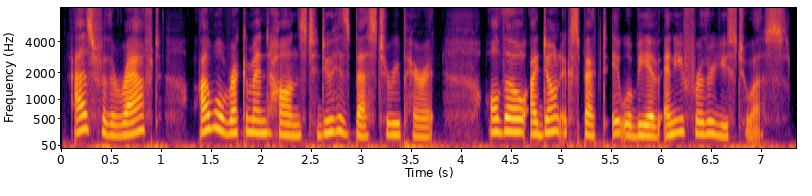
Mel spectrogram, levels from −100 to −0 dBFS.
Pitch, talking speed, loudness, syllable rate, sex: 220 Hz, 230 wpm, -18 LUFS, 5.9 syllables/s, female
